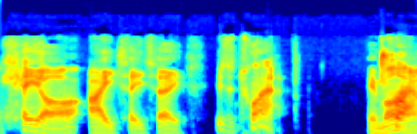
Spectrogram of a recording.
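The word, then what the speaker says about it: Tratt: I can pronounce my R's, but how would you pronounce somebody spelled T-R-A-T-T? He's a twat, in my eyes. Trout. Yeah. You're such a southern. No, it's not trout. It's T-R-A-T-T. Trat.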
